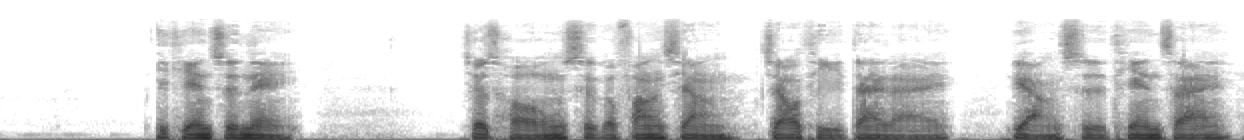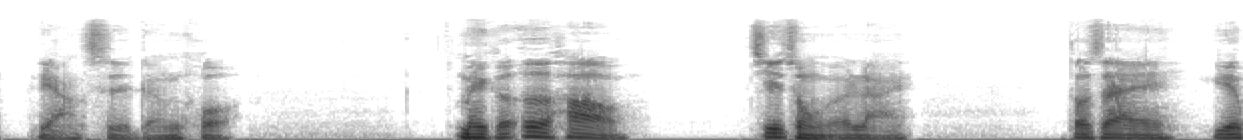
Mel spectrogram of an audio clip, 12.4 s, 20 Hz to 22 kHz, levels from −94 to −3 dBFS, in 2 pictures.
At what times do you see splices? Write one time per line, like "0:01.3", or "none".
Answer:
0:08.5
